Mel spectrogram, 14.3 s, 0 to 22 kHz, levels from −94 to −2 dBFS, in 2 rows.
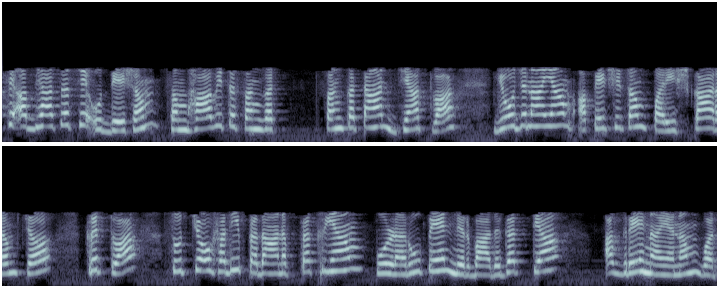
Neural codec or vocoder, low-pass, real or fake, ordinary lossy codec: autoencoder, 48 kHz, 128 numbers a frame, DAC-VAE, trained on Japanese speech; 3.6 kHz; fake; MP3, 32 kbps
